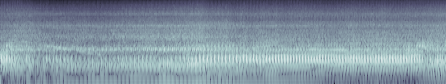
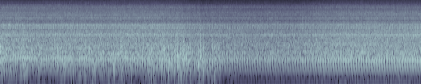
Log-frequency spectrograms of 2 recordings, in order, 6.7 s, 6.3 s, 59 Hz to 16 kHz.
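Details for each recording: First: 2007 Arctic Cat 400 ATV, unused 1.5 years, carburetor cleaned, fresh fuel, rope-started: single runs with a rapid, slightly uneven beat about four per second, then falters; owner reports it dies once warm. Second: 2007 Arctic Cat ATV 400 engine idling evenly at a quick beat with steady buzzy exhaust, no misses or stumbles, after sitting a year and a half; fixed with carburetor cleaning and a new spark plug, now running properly.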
